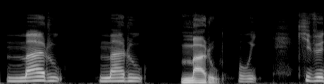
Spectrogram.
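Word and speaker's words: まる: Mais à l'oral, le zéro se prononce très souvent marou.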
